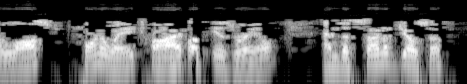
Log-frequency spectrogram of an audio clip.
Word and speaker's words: Israel: it is significant that they separate the name Israel into three syllables Israel with dashes it stands for Isis ra who is represented as Osiris and l l means god the hitherto rejected reverse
